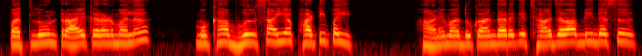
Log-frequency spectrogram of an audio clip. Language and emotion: Sindhi, fearful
